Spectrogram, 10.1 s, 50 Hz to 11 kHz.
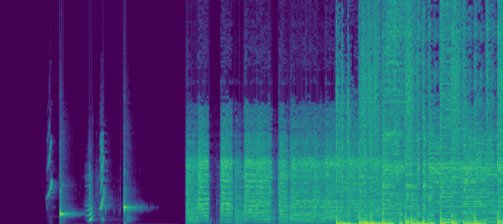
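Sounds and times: cartoon bubble pops and bloops: 1.0s - 3.0s
loud music: 5.9s - 10.0s.

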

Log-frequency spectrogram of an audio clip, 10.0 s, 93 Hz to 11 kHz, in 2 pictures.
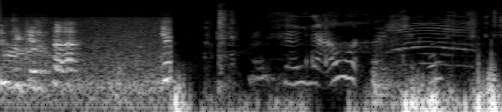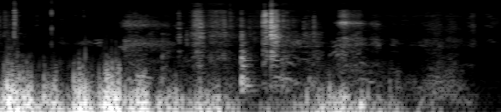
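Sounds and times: uneven low rumbling: 1.0s - 9.8s
goat kid bleating: 3.7s - 4.8s.

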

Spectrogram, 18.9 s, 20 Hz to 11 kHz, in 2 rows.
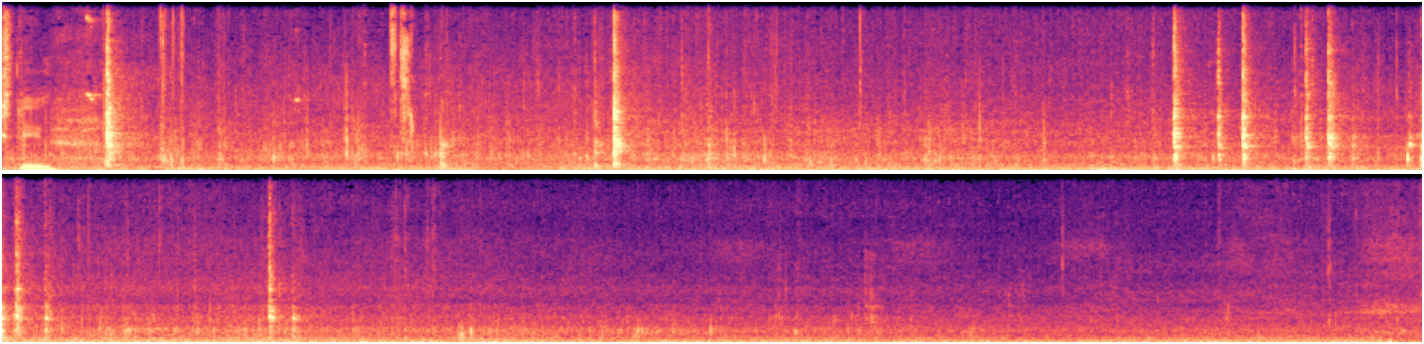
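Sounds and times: trailer clicks and knocks: 0.0s - 15.4s
engine and tyre rumble on gravel: 0.0s - 18.9s.

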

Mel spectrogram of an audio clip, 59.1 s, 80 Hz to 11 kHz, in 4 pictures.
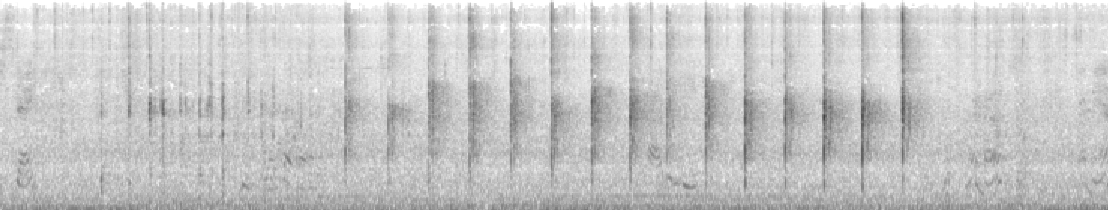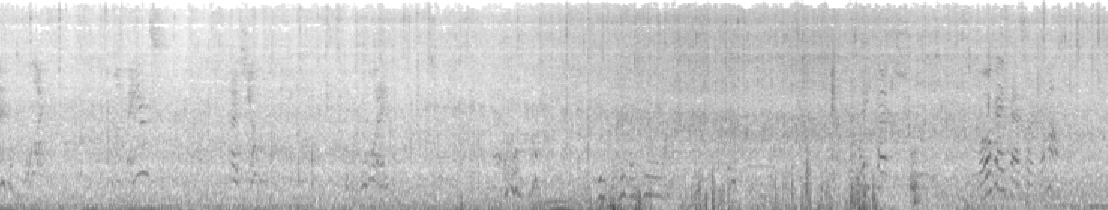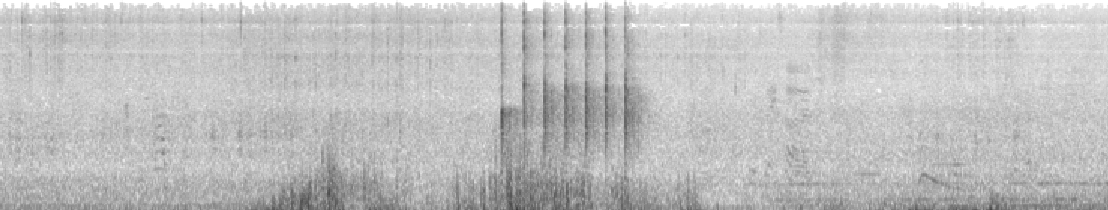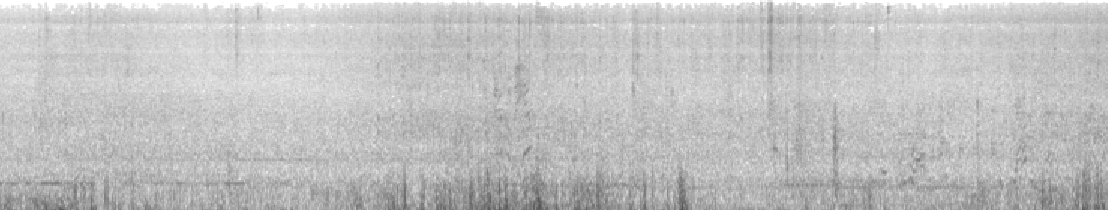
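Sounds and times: person clapping hands: 4.5s - 12.4s, 36.2s - 38.2s
wind rumbling on microphone: 19.3s - 28.1s, 29.7s - 59.0s.

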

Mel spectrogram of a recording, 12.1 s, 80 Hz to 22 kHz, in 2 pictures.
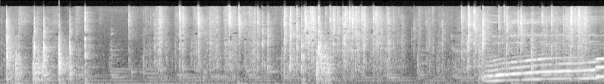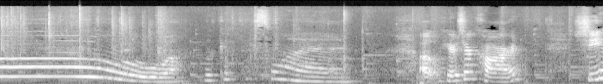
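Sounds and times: background music: 0.0s - 12.0s
plastic bag crinkling and tearing: 1.3s - 9.0s.

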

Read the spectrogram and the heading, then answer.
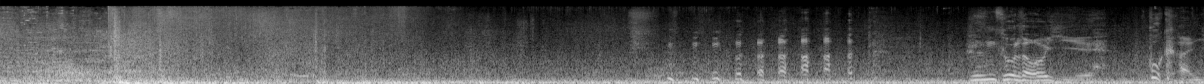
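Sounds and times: explosion boom with deep rumble: 1.0s - 9.0s.

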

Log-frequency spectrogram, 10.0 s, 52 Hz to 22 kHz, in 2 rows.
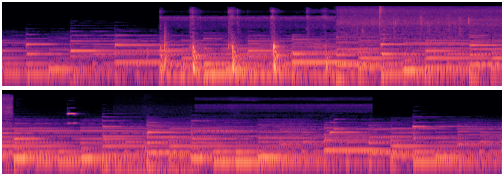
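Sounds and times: soft instrumental music: 0.0s - 10.0s
garlic sizzling in oil: 2.1s - 5.1s.

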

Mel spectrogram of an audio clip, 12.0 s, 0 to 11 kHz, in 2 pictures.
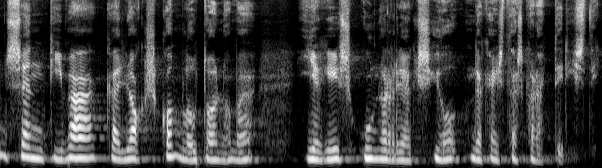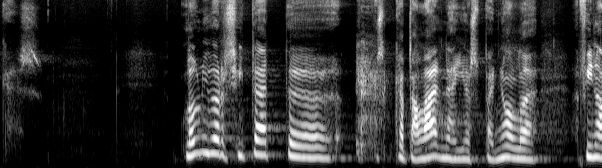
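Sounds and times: man speaking into a microphone: 0.0s - 6.4s, 7.8s - 12.0s.

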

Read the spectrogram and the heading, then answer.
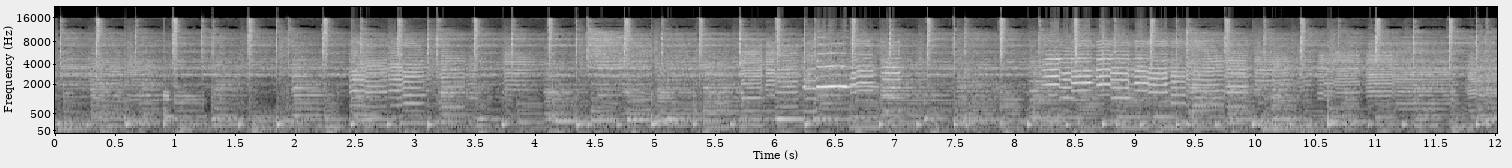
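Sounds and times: cymbals struck rhythmically: 0.0s - 12.0s
drum kit: 0.0s - 12.0s
saxophone solo: 2.4s - 4.2s, 5.6s - 12.0s.

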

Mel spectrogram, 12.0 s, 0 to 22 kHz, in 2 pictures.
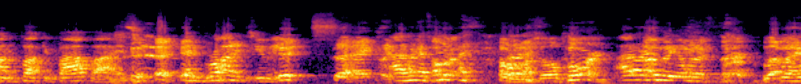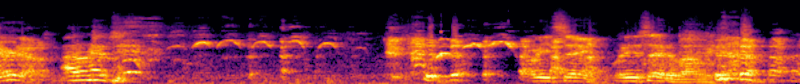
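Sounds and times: person squeaky laughter: 6.8s - 10.6s.

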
